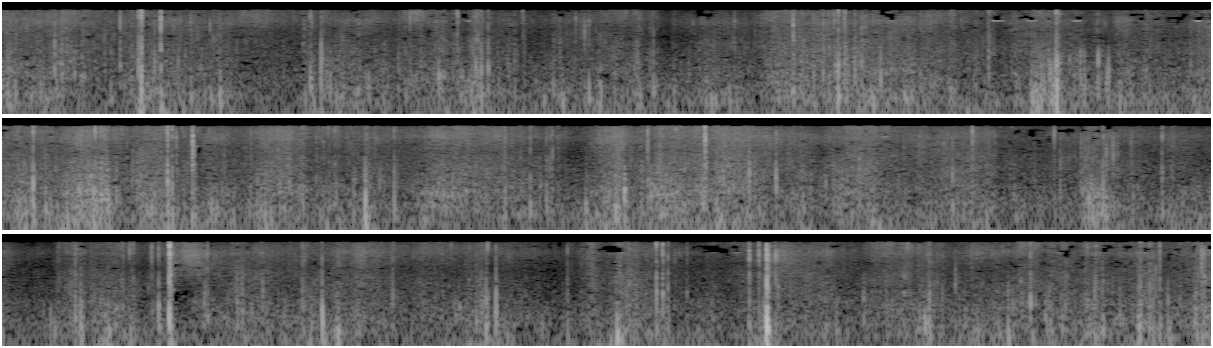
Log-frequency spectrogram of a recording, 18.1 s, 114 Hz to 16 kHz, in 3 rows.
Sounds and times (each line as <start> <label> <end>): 0.0 walk 18.1
0.1 birds 9.4
16.9 birds 18.1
